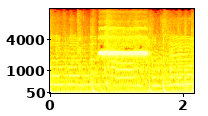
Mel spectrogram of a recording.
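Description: A single loud, steady whistle-like signal tone lasting under a second, over electronic dance music with a steady beat. It is the workout's signal to start the next exercise.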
